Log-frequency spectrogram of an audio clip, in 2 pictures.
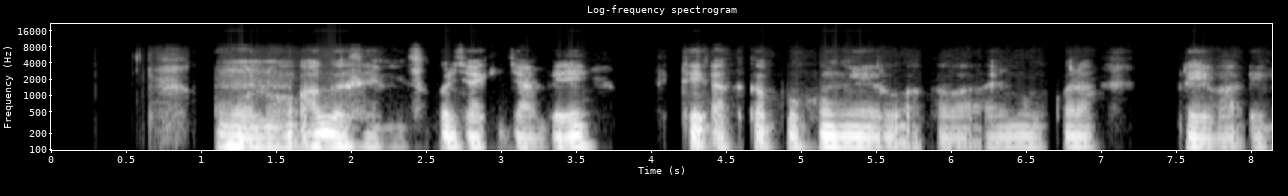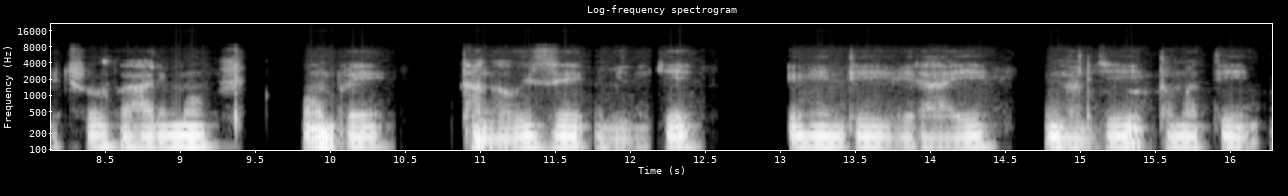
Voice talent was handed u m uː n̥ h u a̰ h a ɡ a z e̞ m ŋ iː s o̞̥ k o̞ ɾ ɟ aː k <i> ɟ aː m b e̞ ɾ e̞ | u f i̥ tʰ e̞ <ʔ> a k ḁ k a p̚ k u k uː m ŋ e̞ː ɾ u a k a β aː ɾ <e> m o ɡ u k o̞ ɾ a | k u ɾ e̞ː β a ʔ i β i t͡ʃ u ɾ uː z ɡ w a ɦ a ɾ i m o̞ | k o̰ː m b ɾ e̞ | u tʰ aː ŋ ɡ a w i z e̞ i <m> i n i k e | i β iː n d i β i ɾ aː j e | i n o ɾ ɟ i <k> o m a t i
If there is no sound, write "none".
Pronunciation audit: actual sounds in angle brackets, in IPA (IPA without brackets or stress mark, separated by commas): i, ʔ, i, m, t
